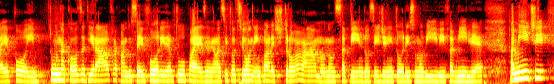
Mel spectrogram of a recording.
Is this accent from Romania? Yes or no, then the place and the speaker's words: no; Mostar, Federation of Bosnia and Herzegovina, Bosnia & Herzegovina; Italian is a second language; now in Italy; Ok, allora io arrivo, sono cittadina croata, però arrivo da Mostar, che si trova in Bosnia e Erzegovina, ex Jugoslavia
